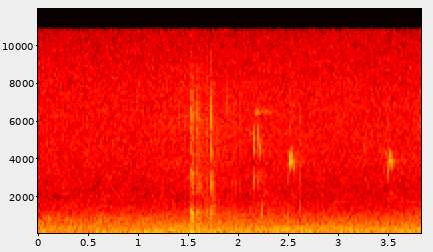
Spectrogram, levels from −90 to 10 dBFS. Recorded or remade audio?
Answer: recorded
